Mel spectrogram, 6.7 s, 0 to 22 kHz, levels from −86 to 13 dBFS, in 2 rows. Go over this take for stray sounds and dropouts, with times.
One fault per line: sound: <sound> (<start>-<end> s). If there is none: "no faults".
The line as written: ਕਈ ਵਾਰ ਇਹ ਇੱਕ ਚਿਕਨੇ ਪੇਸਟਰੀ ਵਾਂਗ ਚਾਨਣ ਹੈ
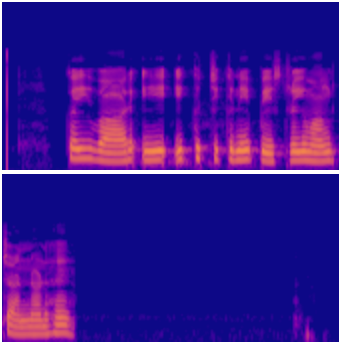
no faults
